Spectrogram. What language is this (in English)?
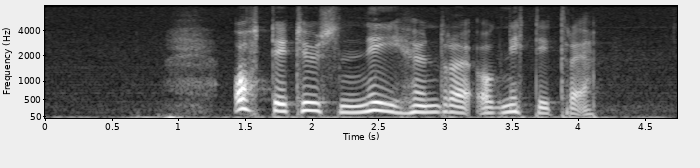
Norwegian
